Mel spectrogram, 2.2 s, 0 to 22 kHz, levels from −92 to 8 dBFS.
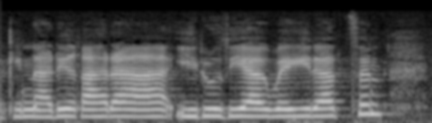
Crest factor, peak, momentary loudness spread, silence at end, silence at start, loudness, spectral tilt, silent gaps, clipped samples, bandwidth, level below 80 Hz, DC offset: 16 dB; -2 dBFS; 4 LU; 0.05 s; 0 s; -16 LUFS; -4.5 dB/octave; none; under 0.1%; 13.5 kHz; -50 dBFS; under 0.1%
